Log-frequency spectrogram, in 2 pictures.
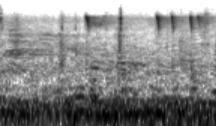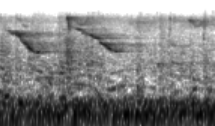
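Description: Birds chirping: short, sharp high chirps, with two falling whistled calls about three and four seconds in, over a steady low hum.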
